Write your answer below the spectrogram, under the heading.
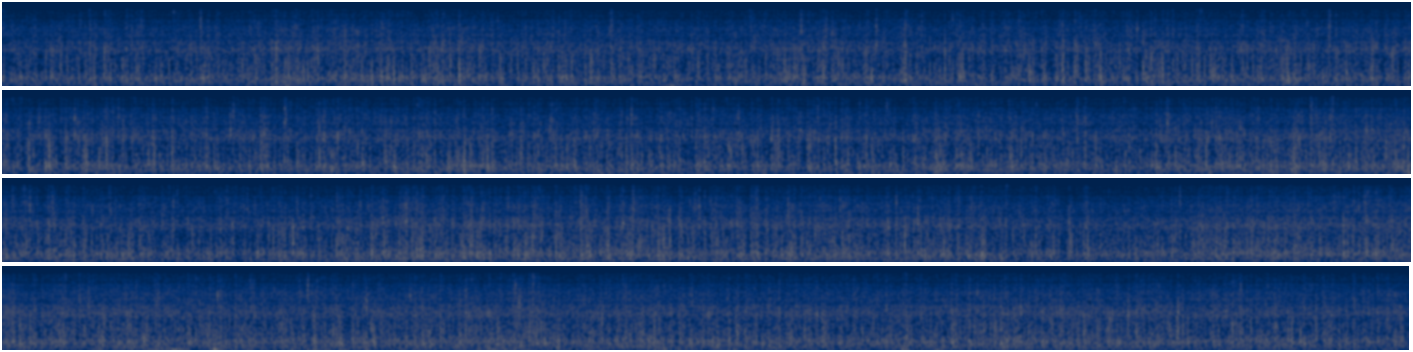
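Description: Steady rain falling on a surface: an even hiss with many fine drop taps, unchanging throughout.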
